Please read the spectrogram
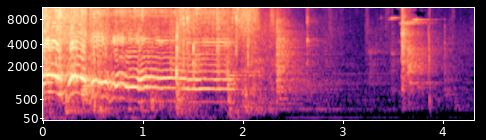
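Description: A man screaming over a scuffle: high, wavering cries that fall in pitch and die away after about two seconds, leaving it quiet apart from a brief high sound near the end.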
